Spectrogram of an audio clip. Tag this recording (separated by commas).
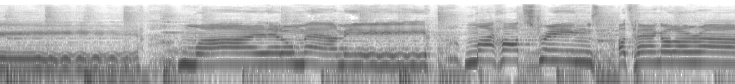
Female singing, Music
